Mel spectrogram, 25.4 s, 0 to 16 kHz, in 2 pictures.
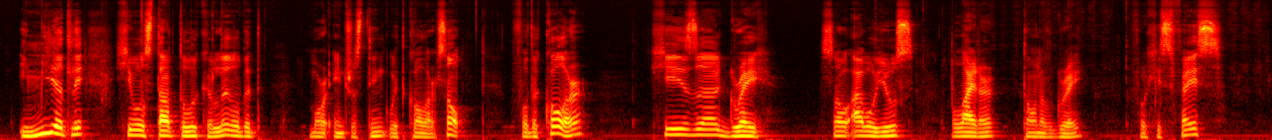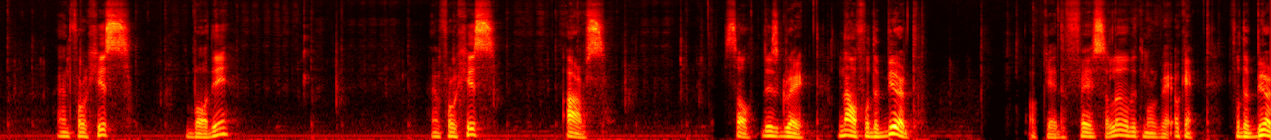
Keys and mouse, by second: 0.7 ctrl+Tab, 11.0-12.5 alt+drag, 13.3 alt+q, 20.9 alt+q.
